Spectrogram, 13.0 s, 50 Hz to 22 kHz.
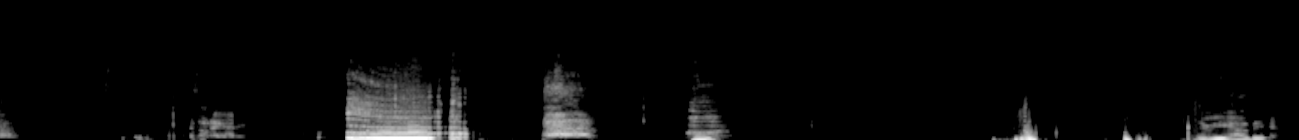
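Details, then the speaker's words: Adult woman burping after chugging beer from a 50 oz chug meter: one loud, deep, drawn-out belch, then several shorter, softer burps in a quiet room. "Uh, I had to burp. That feels better. There's more room now."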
